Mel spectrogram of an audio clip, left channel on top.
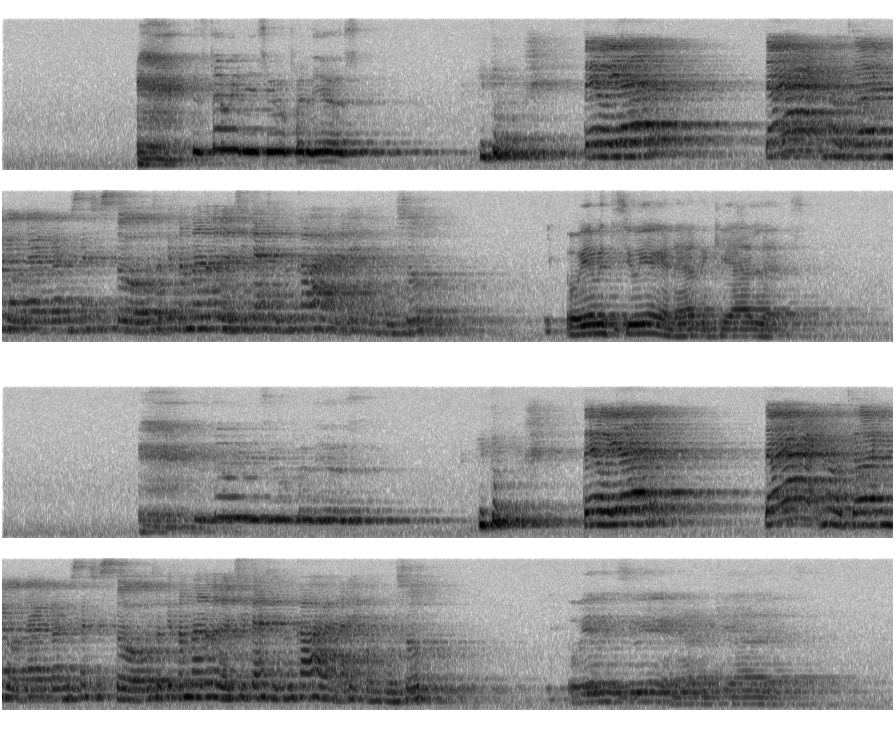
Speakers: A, on the left (about 85°); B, on the right (about 40°).
A: <laughs> Está buenísimo, por Dios.
B: <laughs> te voy a dar, te voy a dar, no, te voy a dar un dos. La verdad no está chistoso que están jugando con los chistes así, nunca vas a ganar ese concurso.
A: Obviamente sí voy a ganar. ¿De qué hablas?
